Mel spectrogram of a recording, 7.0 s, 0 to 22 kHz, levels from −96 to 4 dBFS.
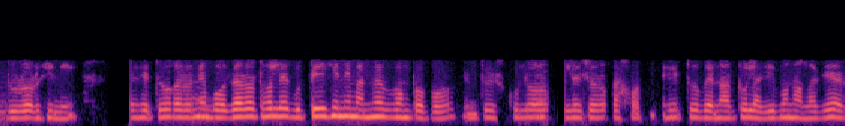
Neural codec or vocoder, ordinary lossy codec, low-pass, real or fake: vocoder, 44.1 kHz, 128 mel bands every 512 samples, BigVGAN v2; none; 3.6 kHz; fake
